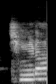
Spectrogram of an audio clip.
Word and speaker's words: ছেঁড়া: উচ্চারণের দিক থেকে যদি আমি বলি, তাহলে তোমার ছেঁড়া শব্দটি একেবারে চন্দ্রবিন্দু আমরা আনতে পারি না, আনতে হবে তো, পুঁই লতাটা আনতে হবে তো।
